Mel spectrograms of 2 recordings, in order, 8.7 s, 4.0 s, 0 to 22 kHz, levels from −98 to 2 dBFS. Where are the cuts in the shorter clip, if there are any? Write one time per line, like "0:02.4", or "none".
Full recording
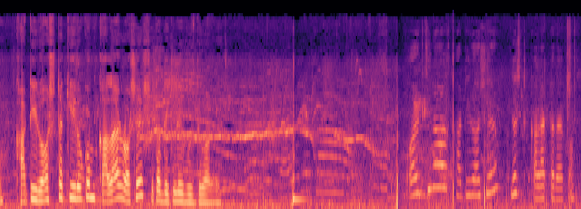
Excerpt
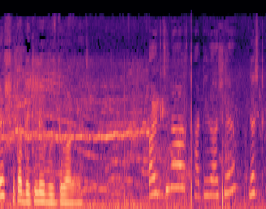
0:02.1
